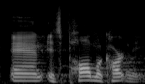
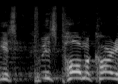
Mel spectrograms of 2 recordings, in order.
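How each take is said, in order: First: Said in the usual way. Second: Much higher, breathless excited name-drop; starstruck son. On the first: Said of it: "He says he's sitting on the airplane". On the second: Retold or imitated. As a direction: stammer the name out in awe. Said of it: "he's like".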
